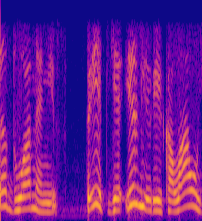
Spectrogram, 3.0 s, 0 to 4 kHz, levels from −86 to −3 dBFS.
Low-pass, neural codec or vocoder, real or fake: 3.6 kHz; none; real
